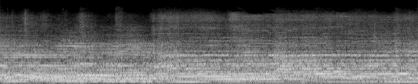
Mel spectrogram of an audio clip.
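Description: Music: a choir singing long held chords.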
